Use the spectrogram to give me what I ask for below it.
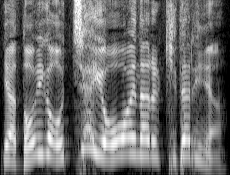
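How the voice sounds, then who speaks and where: Male pastor doing God: stern, fed-up deity, raised and lively delivery, dry close sound. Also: very high voice, fast talker, no room sound, voice pushed up. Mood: exasperated scolding. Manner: scolding, blunt, mock-exasperated. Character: exasperated God scolding his people, blunt and stern.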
